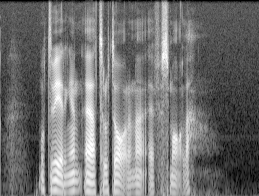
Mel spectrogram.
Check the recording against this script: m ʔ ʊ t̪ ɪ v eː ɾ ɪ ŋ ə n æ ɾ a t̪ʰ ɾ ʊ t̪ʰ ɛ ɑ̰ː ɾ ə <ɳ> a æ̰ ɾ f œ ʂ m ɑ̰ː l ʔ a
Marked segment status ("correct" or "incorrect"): correct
